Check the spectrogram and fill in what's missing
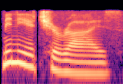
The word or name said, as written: miniaturize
